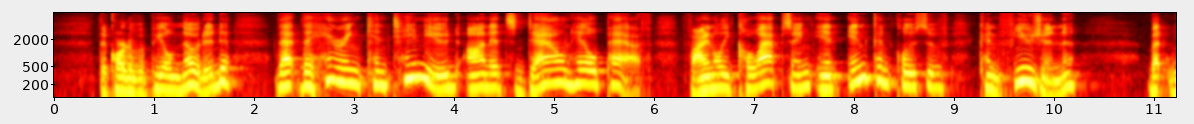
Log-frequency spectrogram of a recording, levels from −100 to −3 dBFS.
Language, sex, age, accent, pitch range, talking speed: English, male, 60-79, American, 150-200 Hz, 100 wpm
